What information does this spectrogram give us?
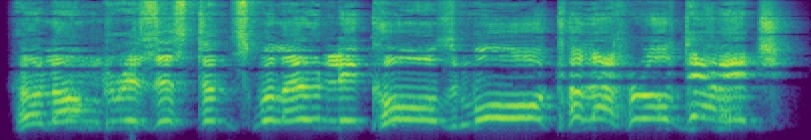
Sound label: attack; nukarobots; mrhandy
